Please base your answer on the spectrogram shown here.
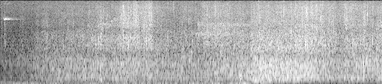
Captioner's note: water lapping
